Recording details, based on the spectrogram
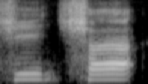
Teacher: اور ہوا اسی طرح، یعنی زبان اور تالو کے درمیان ایک چھوٹی سی خلا بچ جاتا ہے جس میں سے ہوا نکلتی ہے. شین، یہ وسط زبان، یعنی زبان کے درمیانی حصہ جب اوپر والے تالو کے ساتھ ملے گا تو وہاں سے شین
